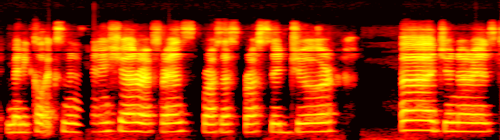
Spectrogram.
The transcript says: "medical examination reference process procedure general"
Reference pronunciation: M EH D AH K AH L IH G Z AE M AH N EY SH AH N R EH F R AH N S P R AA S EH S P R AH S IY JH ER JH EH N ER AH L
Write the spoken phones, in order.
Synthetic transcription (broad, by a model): M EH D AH K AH L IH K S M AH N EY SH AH N R EH F R AH N S P R AA S EH S P R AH S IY JH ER JH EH N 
